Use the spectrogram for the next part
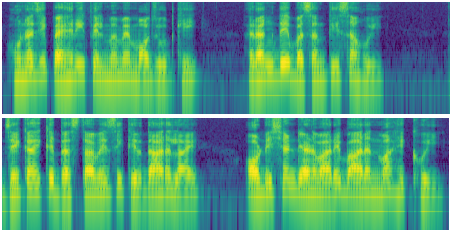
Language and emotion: Sindhi, neutral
